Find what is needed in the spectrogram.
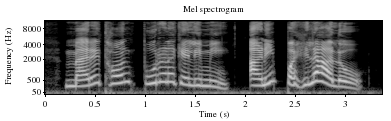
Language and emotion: Marathi, happy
